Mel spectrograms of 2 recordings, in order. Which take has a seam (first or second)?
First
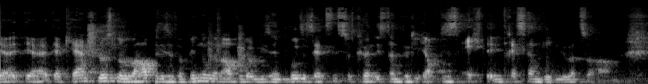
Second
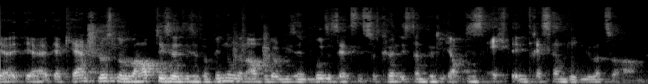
first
